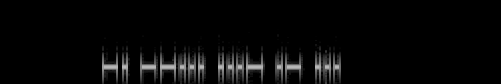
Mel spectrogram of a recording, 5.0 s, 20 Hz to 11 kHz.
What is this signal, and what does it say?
Morse code, heard as a keyed tone, about 25 wpm, 700 Hz. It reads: N7VAS
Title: USA Call Signs - 5 Characters - 25wpm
